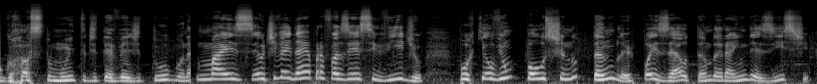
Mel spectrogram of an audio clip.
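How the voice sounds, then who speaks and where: A man's voice: high-pitched, a little mellow, dry recording. A Brazilian man giving casual video essay commentary in a conversational, explanatory way.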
